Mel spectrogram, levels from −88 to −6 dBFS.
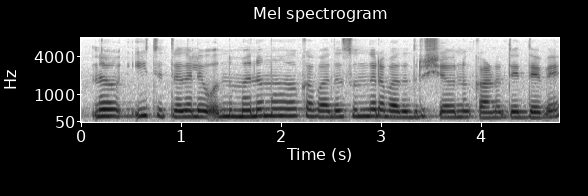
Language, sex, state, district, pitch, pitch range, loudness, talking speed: Kannada, female, Karnataka, Mysore, 225 Hz, 210-240 Hz, -20 LUFS, 115 wpm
